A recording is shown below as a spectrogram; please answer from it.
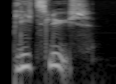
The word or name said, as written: blitzlys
